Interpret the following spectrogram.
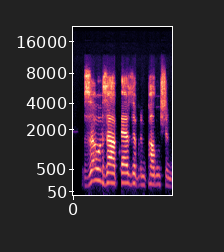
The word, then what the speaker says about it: ZOA: The ZOA, by the way, it's ZOA, it's not ZOA, it's ZOA. They use their letters as their pronunciation.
